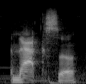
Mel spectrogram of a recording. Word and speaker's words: Anaxa: It is Anaxia, right? It's not Anaxia. I believe the X is pronounced as an S, right? Am I wrong? Anaxa? Thank you. Anaxa.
